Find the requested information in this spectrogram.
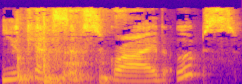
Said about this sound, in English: my dog just knocked over the trash can if you heard a little something in the background. Hey there, Forbes. Wonderful dog.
